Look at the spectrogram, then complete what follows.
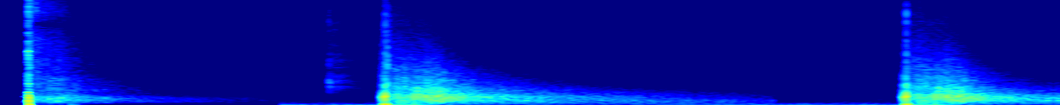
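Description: Three pistol shots, spaced about two and a half and three and a half seconds apart. Each is a sharp crack followed by a long echoing tail.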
